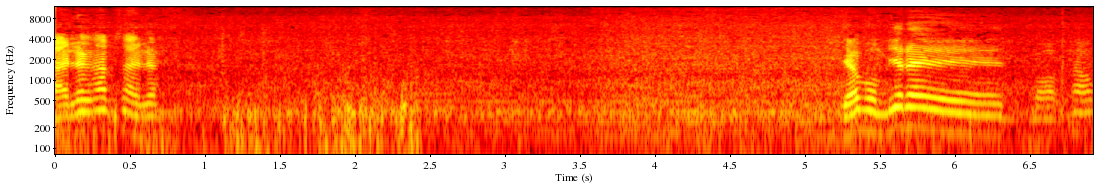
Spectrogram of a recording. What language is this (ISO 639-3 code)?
tha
